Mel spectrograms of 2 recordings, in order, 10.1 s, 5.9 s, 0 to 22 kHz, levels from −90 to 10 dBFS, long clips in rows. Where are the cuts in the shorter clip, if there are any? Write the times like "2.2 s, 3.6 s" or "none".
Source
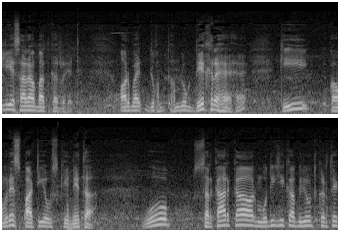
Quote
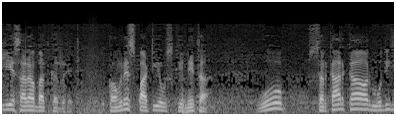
1.4 s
